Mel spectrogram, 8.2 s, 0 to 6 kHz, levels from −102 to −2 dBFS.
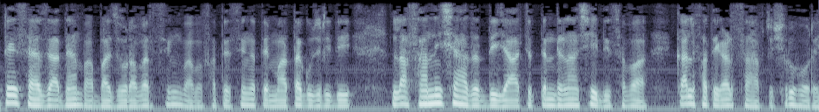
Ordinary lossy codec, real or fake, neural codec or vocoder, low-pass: none; real; none; 5.4 kHz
